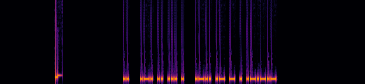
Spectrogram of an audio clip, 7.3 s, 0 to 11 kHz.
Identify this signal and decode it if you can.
Morse code, heard as a keyed tone, about 36 wpm, 700 Hz. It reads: I RISE LATE.
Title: Sentences from Top 1000 Words - Review Part 6 - 35wpm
